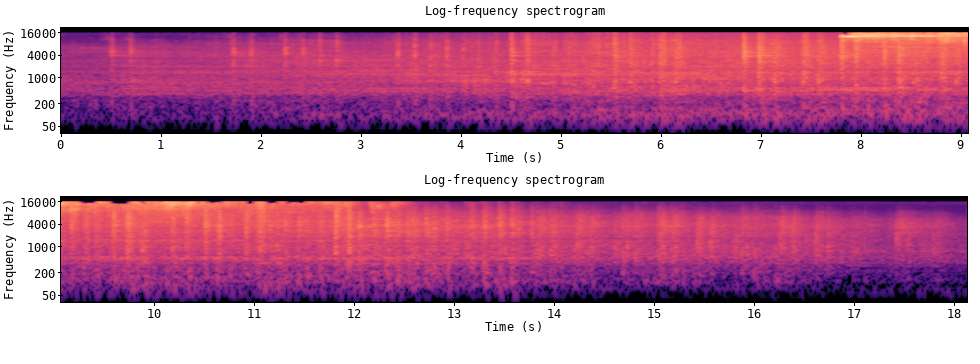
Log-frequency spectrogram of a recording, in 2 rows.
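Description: JR 213-series electric train passing close by, its wheels clacking over the rail joints. The sound swells to its loudest about eight seconds in, then fades as the train moves off down the line.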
